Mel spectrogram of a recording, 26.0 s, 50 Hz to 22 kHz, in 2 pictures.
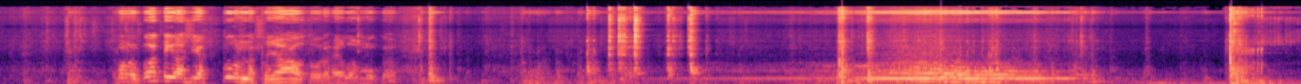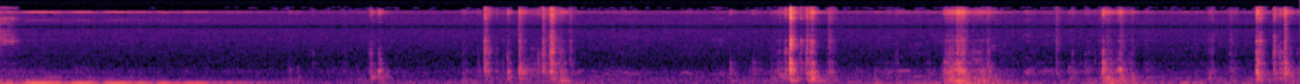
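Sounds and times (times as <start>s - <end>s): knocks clicks and rustling: 3.3s - 13.2s
loud steady hum: 5.8s - 16.7s
door slamming: 12.2s - 13.5s.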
